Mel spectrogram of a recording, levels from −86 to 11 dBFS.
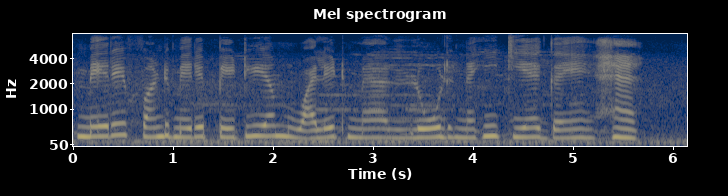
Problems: constant background noise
